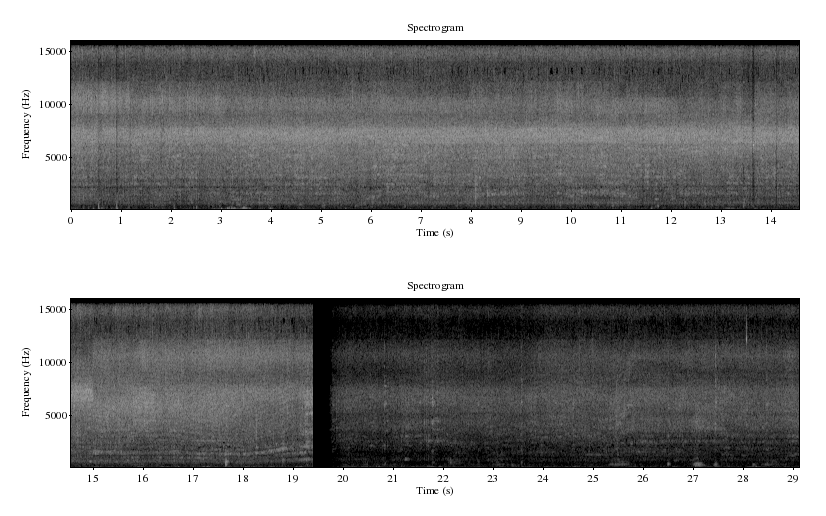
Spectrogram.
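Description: Chopped radish greens frying in hot oil in a wok over a wood fire, sizzling loudly and steadily. About two-thirds of the way in the sizzle drops abruptly to a quieter hiss, with a few light clicks.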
